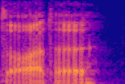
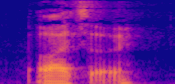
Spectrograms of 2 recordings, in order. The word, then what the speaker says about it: Ito: So, on the bench, they obviously had Minamino, Junya Ito. Again, apologies for mispronunciation. – I believe it's Ito. – Ito.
